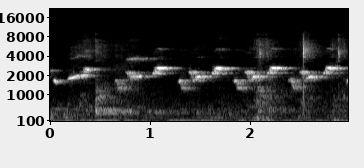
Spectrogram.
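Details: Thick-billed heleia singing a continuous chain of quick whistled slurs, rising and dropping, with occasional higher chips, over a low steady hum.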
